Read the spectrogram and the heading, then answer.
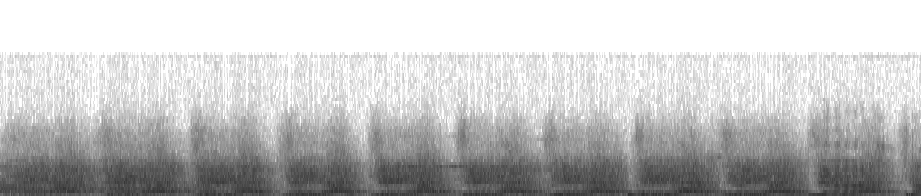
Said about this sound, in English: It was packed. It couldn't have been any more packed, actually. And they were very loud and raucous, as you're about to hear.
